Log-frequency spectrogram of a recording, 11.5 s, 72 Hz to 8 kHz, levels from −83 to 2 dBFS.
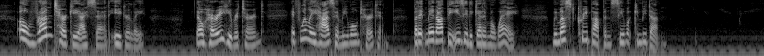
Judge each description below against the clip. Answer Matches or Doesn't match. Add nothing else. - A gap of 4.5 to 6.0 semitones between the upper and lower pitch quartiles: Matches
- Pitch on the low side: Doesn't match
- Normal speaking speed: Matches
